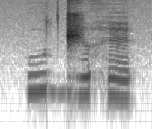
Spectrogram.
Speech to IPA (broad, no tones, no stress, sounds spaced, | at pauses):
u d d͡ʒ ə h ɛ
